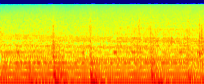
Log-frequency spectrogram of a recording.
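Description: Progressive house dance music from a DJ mix: a steady four-on-the-floor kick drum over deep sustained bass and synth tones. A hissing white-noise wash sits over the top and cuts off suddenly at the end.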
